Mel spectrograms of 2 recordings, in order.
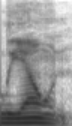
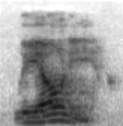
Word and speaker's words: Leone: listen to it but welcome Damien Lyon or is it Leone Leone okay cool cool everybody whatever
